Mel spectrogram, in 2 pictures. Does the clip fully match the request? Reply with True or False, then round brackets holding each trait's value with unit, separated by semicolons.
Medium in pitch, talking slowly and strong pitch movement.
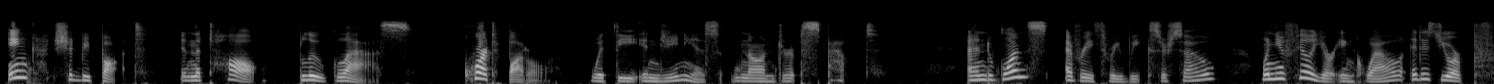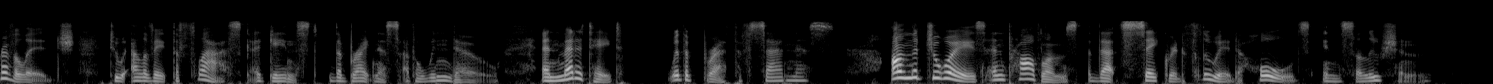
True (170 Hz; 125 wpm; 7.0 semitones)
